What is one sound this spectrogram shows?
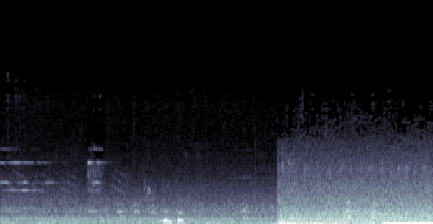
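A swollen river rushes and roars loudly.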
